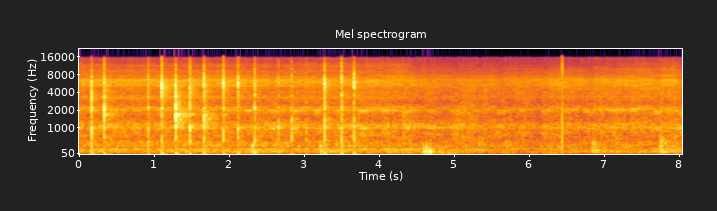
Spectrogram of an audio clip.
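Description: A wooden-handled utensil tapped lightly and repeatedly against a glass bowl, knocking grated lemon zest into it: a quick, irregular run of sharp clicks over the first few seconds, then one soft dull knock.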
